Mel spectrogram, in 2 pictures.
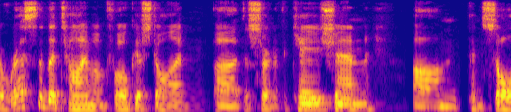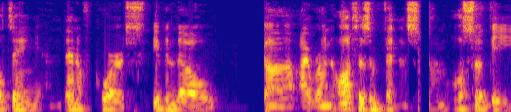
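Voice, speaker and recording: A man speaks with a Long Island accent. His pace is fairly slow, with ordinary pitch variation. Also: medium pitch for a man. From US Northeast, Long Island, New York. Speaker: fitness coach and educator. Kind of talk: podcast interview. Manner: hesitant with fillers.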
